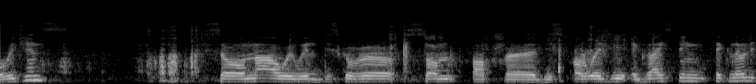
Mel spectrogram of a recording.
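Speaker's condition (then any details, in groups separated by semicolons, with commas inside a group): No condition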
